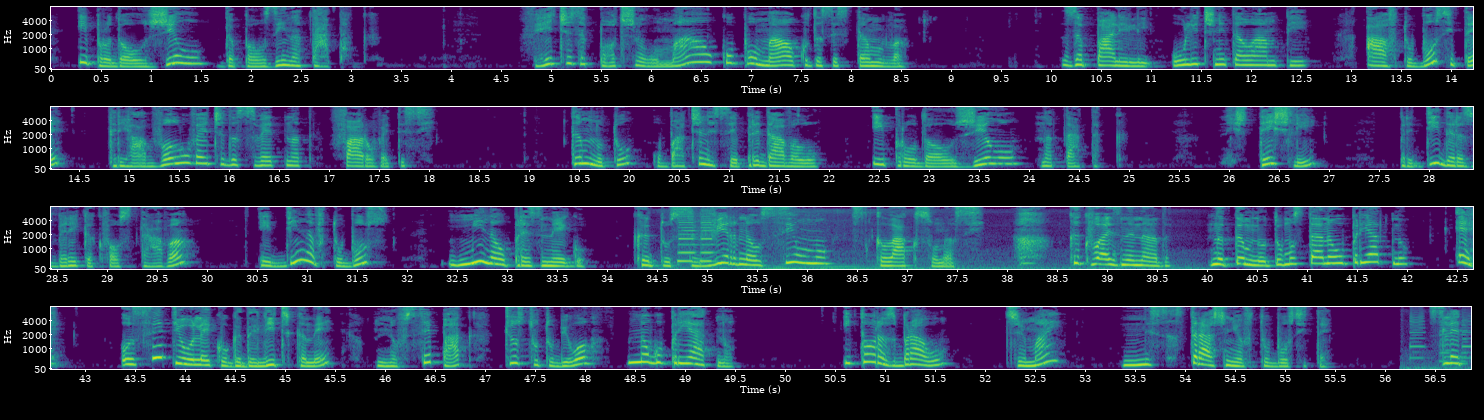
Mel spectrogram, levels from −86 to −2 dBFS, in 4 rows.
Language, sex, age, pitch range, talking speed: Bulgarian, female, 30-49, 175-275 Hz, 85 wpm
